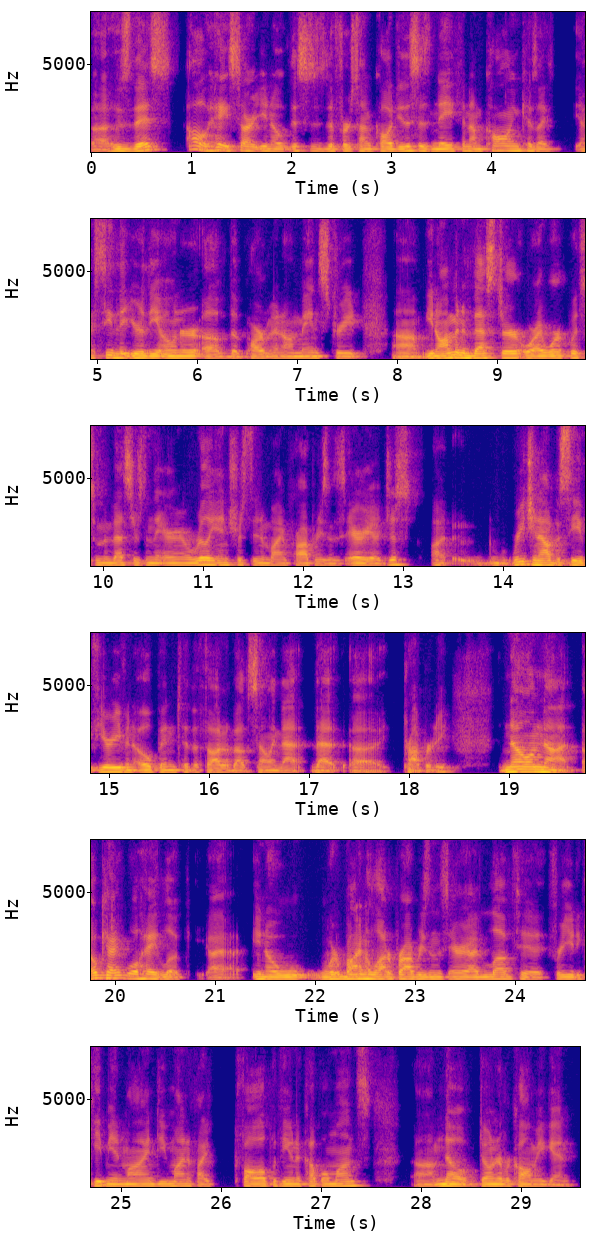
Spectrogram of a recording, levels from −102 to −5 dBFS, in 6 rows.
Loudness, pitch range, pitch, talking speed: -25 LUFS, 105-120 Hz, 110 Hz, 255 wpm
